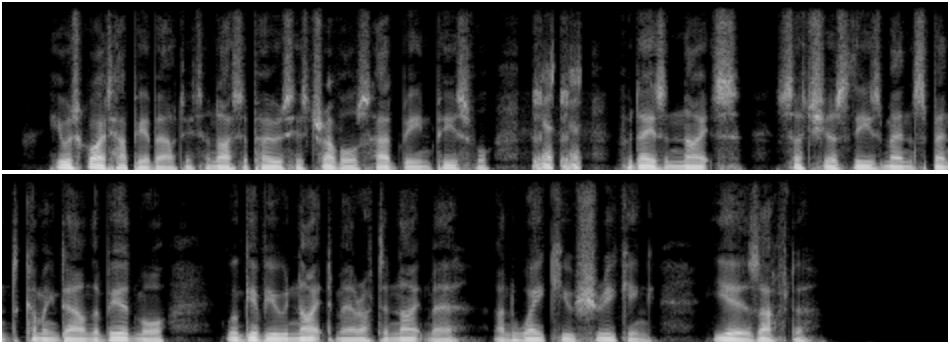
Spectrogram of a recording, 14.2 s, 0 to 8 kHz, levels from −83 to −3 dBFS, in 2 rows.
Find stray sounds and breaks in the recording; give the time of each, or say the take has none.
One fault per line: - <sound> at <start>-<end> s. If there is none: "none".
- laugh at 4.0-4.3 s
